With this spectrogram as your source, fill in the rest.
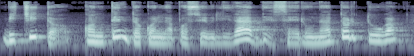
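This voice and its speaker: A woman tells a children's story slowly and expressively, her pitch swinging widely as she speaks directly to her young listeners. Her voice is husky, dark and slightly gravelly. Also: big pitch swings.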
